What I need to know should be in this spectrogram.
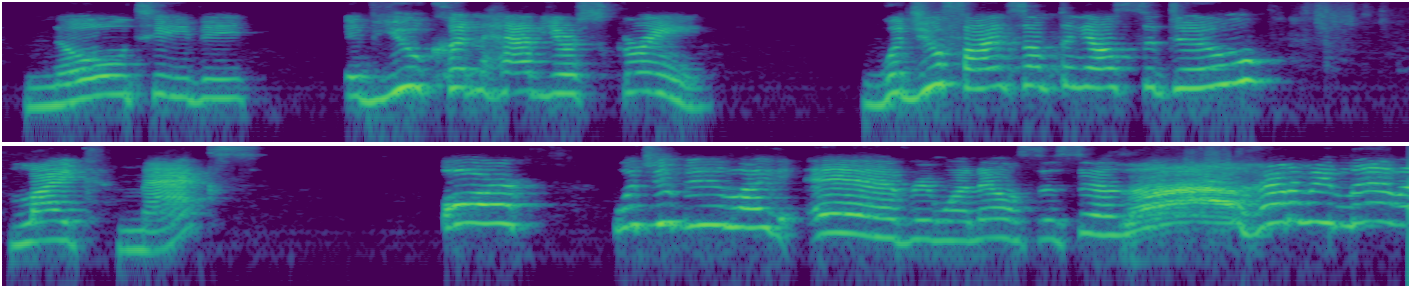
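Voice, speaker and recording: A woman teacher hosting an interactive read-aloud for children, talking in an animated way and putting questions to her young listeners. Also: high-pitched, low-quality recording. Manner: animated, asking listeners questions and repeating them.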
